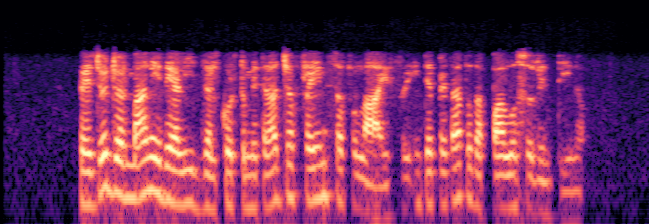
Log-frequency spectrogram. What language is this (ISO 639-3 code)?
ita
